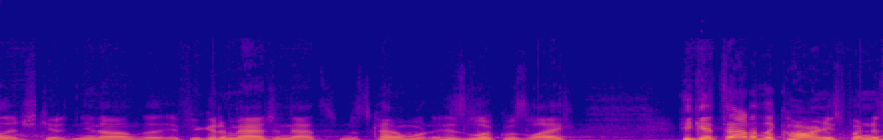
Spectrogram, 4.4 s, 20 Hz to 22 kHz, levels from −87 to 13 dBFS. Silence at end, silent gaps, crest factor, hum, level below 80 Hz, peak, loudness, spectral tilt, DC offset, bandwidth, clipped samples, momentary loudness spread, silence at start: 0 s; none; 16 dB; none; -66 dBFS; -10 dBFS; -27 LUFS; -8 dB/octave; 0.4%; 10.5 kHz; under 0.1%; 9 LU; 0 s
